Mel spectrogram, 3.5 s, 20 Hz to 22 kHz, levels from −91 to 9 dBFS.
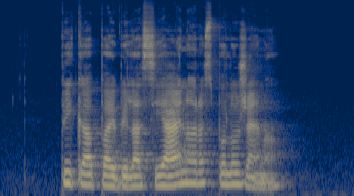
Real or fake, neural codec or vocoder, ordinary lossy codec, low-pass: fake; vocoder, 44.1 kHz, 128 mel bands every 256 samples, BigVGAN v2; none; none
